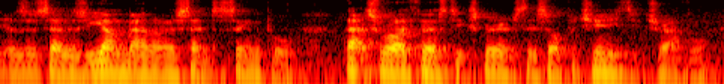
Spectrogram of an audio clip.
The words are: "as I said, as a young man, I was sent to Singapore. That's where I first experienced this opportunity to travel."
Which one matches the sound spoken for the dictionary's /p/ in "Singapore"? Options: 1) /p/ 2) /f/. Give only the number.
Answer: 1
